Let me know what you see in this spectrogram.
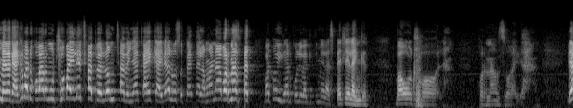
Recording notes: Visited our church as a guest speaker. During the Faith Heritage Convention. Preached this sermon during our Sunday service.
